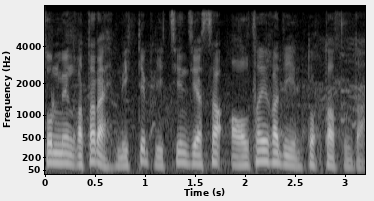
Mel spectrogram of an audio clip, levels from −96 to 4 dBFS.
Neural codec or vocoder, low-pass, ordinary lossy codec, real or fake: vocoder, 44.1 kHz, 128 mel bands every 512 samples, BigVGAN v2; 7.2 kHz; none; fake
